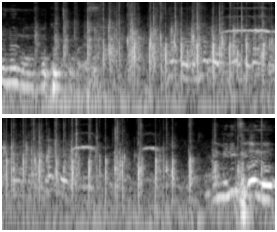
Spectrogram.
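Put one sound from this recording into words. A crowd applauds and claps.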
